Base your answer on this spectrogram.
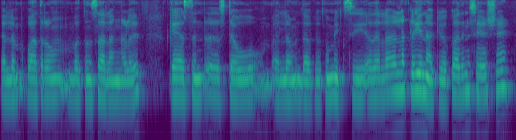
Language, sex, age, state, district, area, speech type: Malayalam, female, 45-60, Kerala, Kasaragod, rural, spontaneous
